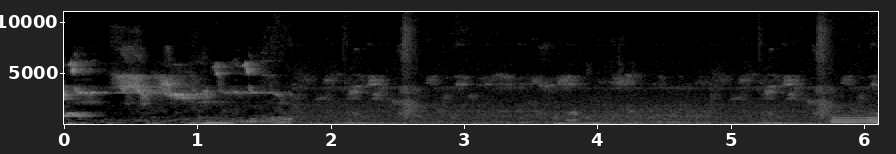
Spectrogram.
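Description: Faint birds chirping, with a cluster of quick high chirps in the first second or so and then scattered chirps. Music comes in just before the end.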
